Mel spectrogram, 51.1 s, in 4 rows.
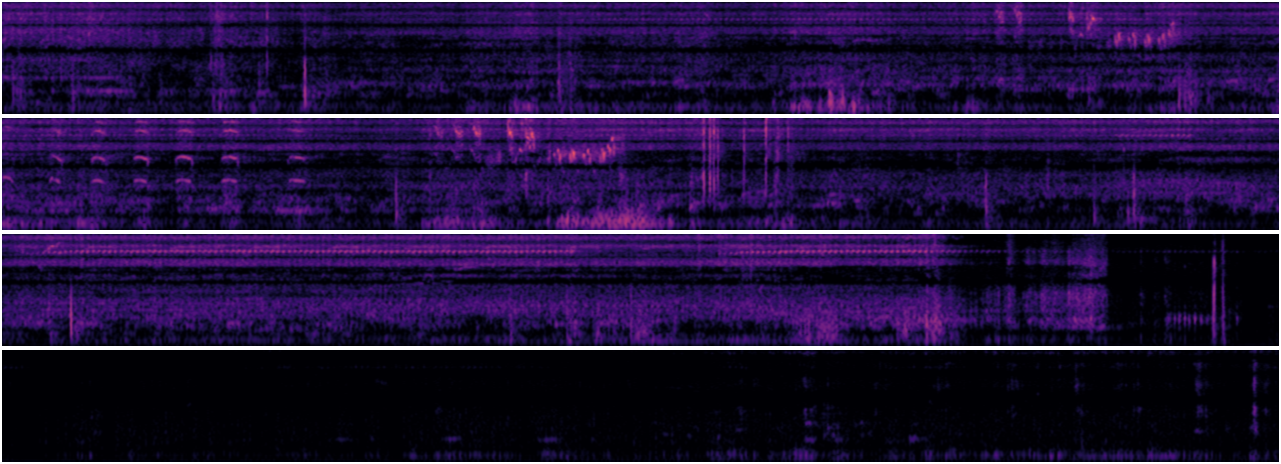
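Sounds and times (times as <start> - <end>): steady high drone: 0.0 - 35.8
birds chirping: 8.2 - 11.9, 12.6 - 19.6.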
